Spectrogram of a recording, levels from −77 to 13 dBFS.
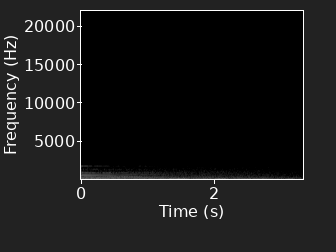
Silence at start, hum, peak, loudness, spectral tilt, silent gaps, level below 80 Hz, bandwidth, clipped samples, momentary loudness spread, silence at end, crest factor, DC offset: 0 s; none; -32 dBFS; -52 LUFS; -9 dB/octave; none; -52 dBFS; 14 kHz; under 0.1%; 11 LU; 0 s; 14 dB; under 0.1%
